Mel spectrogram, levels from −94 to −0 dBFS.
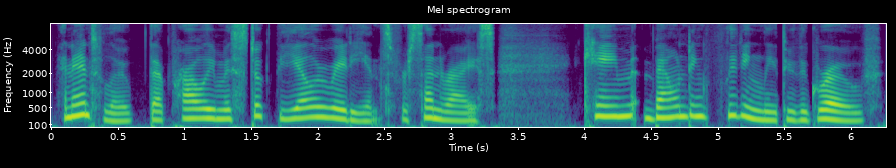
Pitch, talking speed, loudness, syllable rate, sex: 225 Hz, 155 wpm, -18 LUFS, 5.8 syllables/s, female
